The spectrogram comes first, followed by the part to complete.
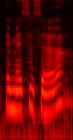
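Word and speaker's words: Aimé Césaire: And again, I'm not sure if I'm going to pronounce this right, but Amié Césaire? Amié Césaire.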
